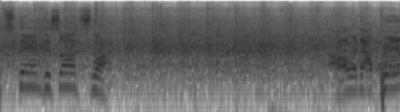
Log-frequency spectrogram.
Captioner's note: crowd claps rhythmically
